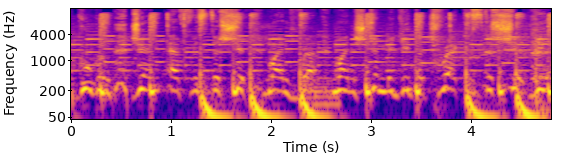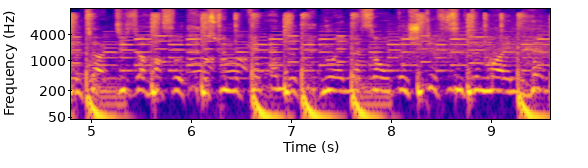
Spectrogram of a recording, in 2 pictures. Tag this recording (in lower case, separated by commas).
music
